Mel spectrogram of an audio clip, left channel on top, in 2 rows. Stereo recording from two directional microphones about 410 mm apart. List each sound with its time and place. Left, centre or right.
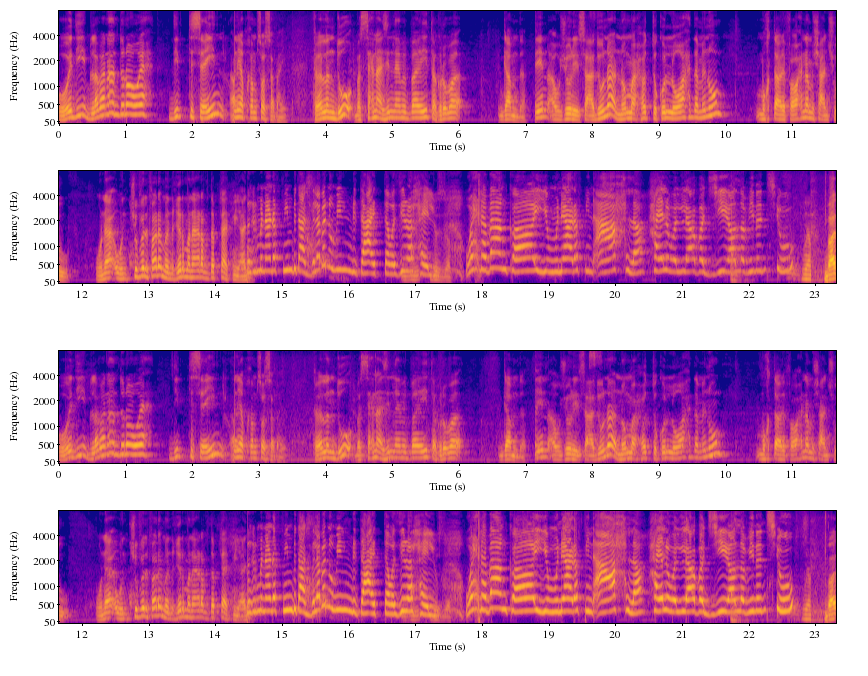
0.3 s a man's voice: left
7.2 s a man's voice: left
14.4 s a woman's voice: right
